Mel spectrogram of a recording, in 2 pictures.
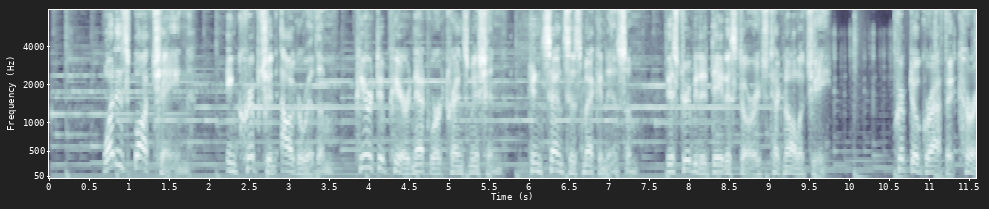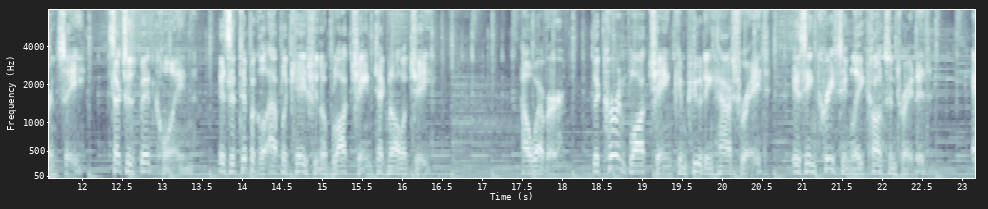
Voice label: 区块链 动态图形动画介绍片 深沉; Unicorn

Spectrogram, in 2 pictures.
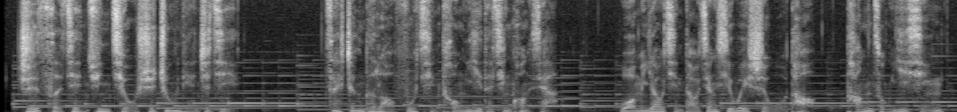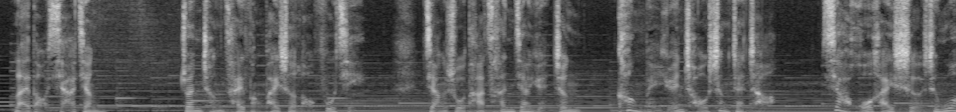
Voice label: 男 温暖纪录片

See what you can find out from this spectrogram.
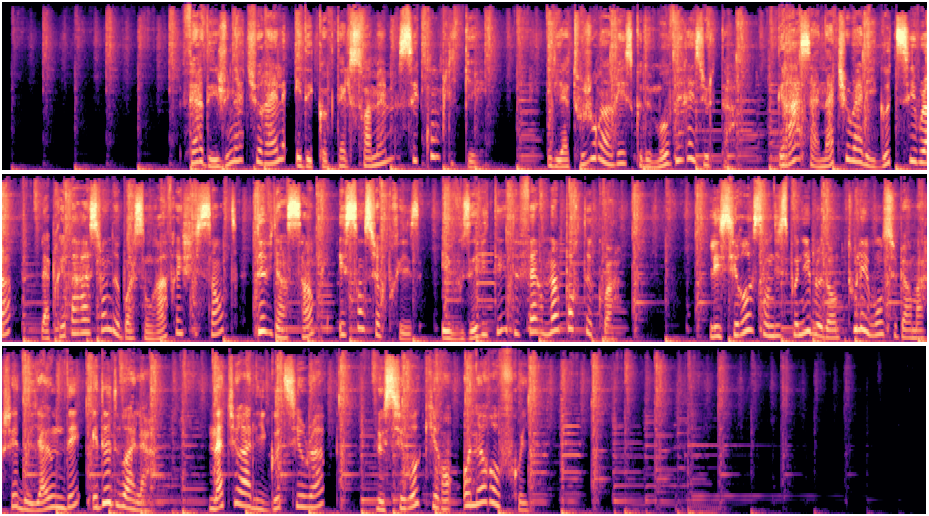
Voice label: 法语女, 轻快广告

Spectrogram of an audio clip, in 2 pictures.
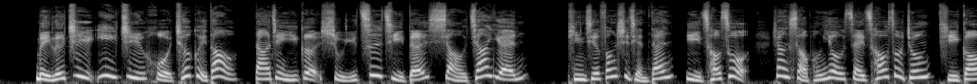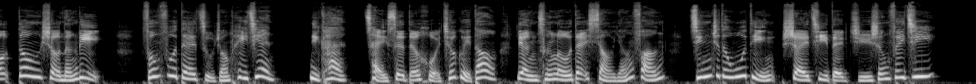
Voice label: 女, 玩具品牌宣传; 美乐智益智火车轨道

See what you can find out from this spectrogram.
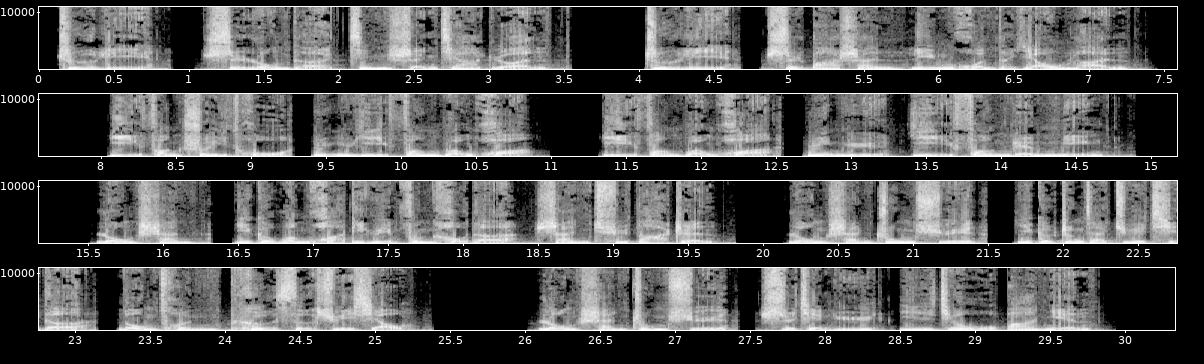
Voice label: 男 纪实; 初级中学校校园文化建设纪实

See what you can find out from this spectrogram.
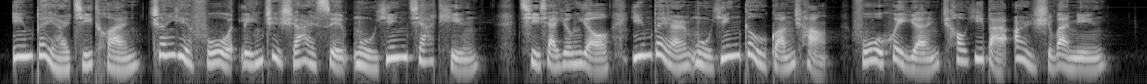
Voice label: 女 宣传广告 集团宣传广告; 婴贝儿

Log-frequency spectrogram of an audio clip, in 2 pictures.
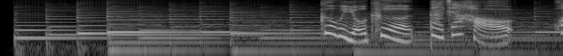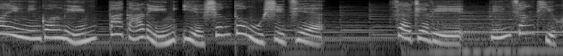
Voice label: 女 导游词, 国语女声配音; 八达岭长城导游词

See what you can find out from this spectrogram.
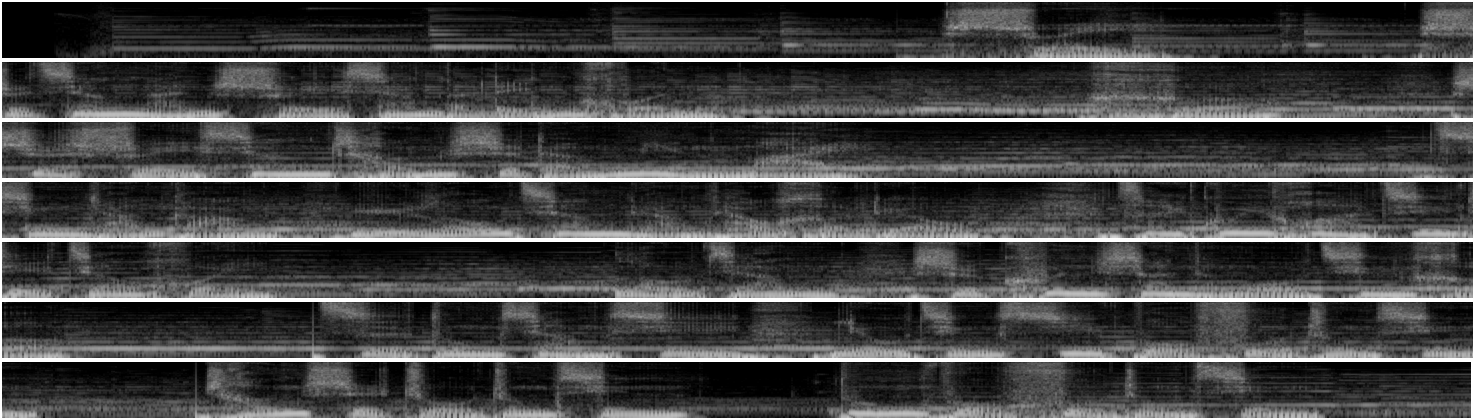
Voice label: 宣传片; 青阳港

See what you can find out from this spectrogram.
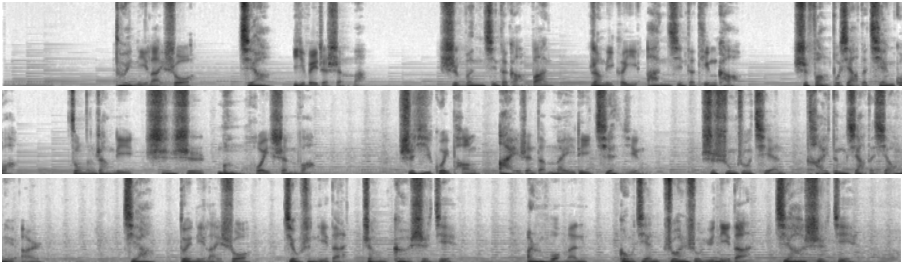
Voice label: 男, 广告; 千洋家居

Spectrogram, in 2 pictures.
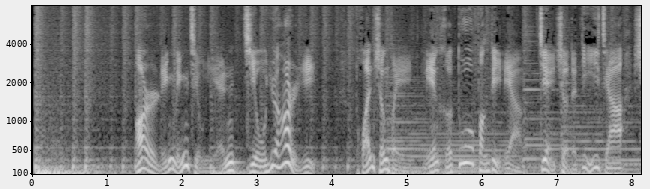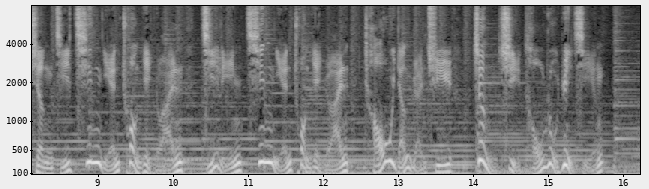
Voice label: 男 专题 大气; 央视大气专题; 吉林省青年创业园专题

